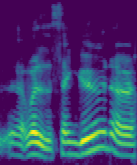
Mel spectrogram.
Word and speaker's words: Şengün: Oh You yeah, said, what is it, Sengun, or how do you say his name? Alperen Sorry, Şengün.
